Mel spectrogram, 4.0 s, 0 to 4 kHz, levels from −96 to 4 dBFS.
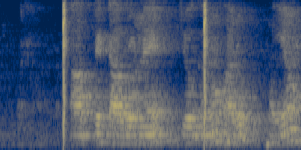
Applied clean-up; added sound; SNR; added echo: none; Clapping; -1 dB; reverberation time 0.8 s.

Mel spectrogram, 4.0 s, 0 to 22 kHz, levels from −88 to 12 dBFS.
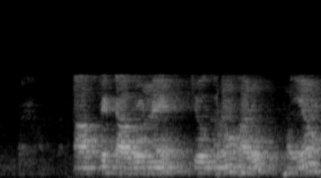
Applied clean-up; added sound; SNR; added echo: neural separator model SepFormer DNS4.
